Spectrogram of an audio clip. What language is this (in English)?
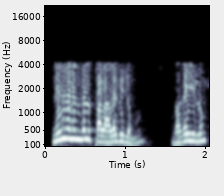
Tamil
